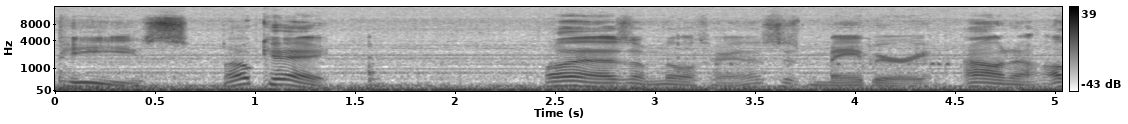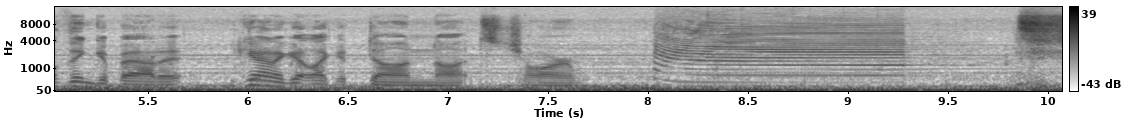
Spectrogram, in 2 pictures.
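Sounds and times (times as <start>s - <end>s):
low rumbling hum: 0.0s - 10.0s
speech: 0.1s - 1.6s, 2.4s - 8.2s, 9.8s - 10.0s
loud blaring air horn blast: 7.9s - 10.0s.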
